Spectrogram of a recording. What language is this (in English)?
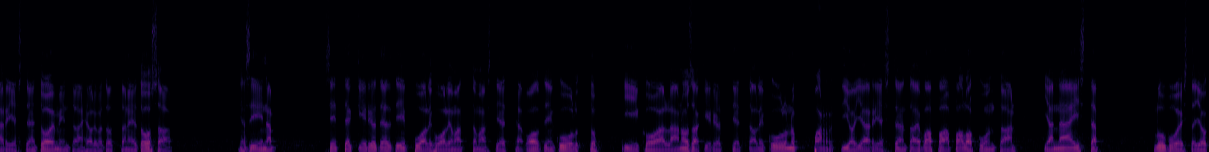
Finnish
